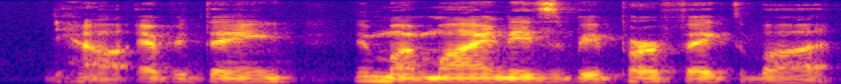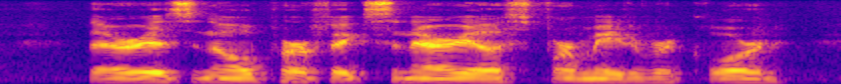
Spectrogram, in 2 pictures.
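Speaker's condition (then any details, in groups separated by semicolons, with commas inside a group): ALS; very slow voice, slowing a lot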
